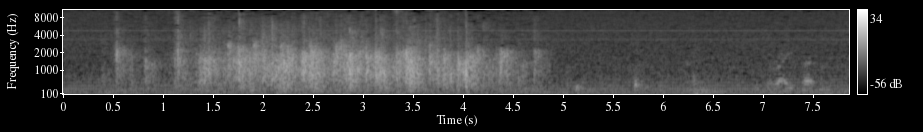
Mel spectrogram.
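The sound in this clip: Applause from an industry council meeting audience as the president is welcomed to the podium. It swells quickly, holds for a few seconds, then thins out and dies away over a low electrical hum.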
